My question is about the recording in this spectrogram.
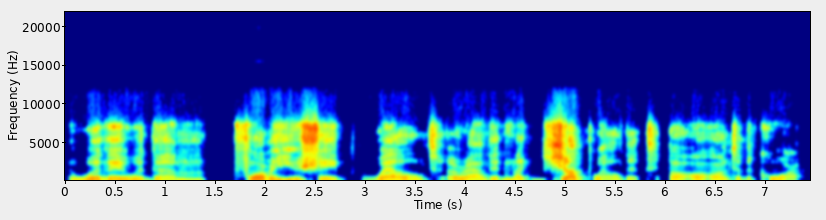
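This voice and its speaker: A man, a guest bladesmith, talking haltingly with restarts in a casual interview over a video call. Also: low-pitched, steady tone, darkish tone, muffled recording. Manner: halting, with many restarts and fillers.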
